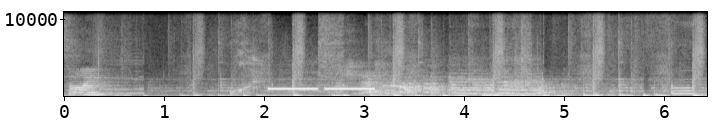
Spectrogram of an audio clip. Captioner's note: laugh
